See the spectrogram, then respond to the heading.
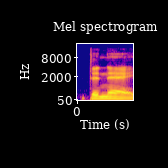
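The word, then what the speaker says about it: Diné: Hopi Apache ute or dine or DNA he says the way it's pronounced today Danae yeah you will find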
